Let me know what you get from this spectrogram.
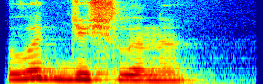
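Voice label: "лыддьысьлыны", Komi, female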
